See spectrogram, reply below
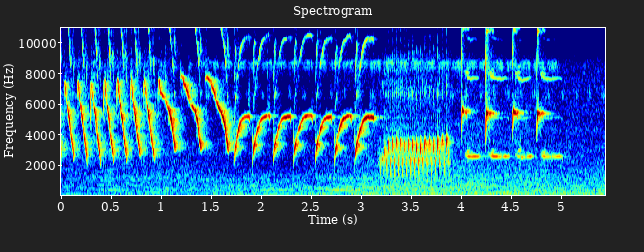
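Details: White Belgian canary song with quick repeated downward-sweeping whistles, a short harsh buzzing roll, then a few sharp separated high chirps before fading.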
